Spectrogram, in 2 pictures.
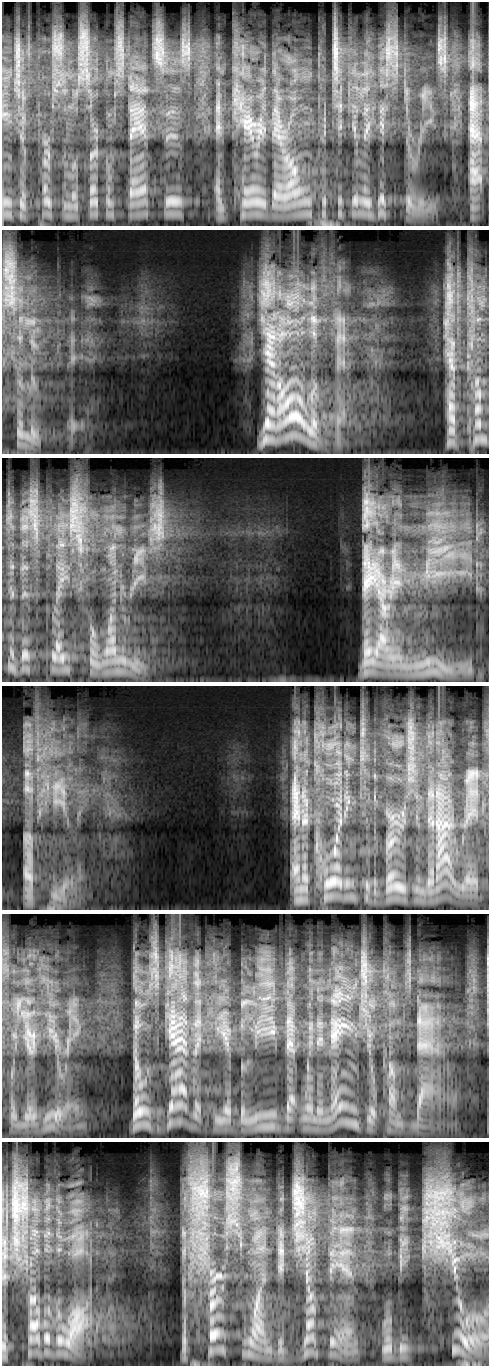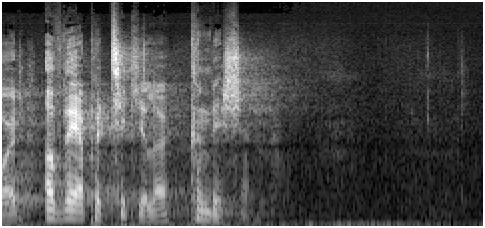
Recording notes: in the Memorial Church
